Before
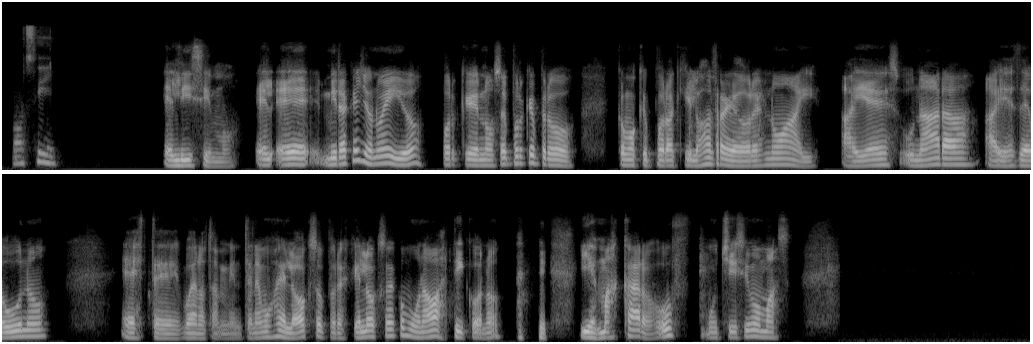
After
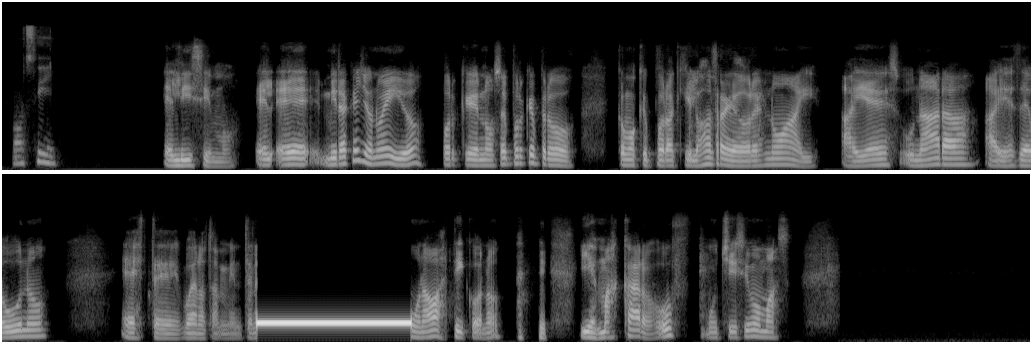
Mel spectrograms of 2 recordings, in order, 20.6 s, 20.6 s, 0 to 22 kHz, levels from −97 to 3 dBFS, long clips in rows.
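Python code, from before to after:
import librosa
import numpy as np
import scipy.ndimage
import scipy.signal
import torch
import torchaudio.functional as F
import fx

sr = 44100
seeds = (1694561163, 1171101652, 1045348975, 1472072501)

y = fx.peak_eq(x, sr, hz=6300.0, db=fx.line((5.61, 7.0), (7.53, 13.0)), octaves=0.77, at=(5.61, 7.53), fade=0.02)
y = fx.edit(y, sr, fx.bleep(start_s=12.83, length_s=1.55, hz=464.0, db=-9.5), tone=tone)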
